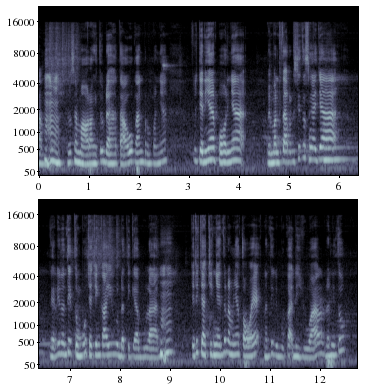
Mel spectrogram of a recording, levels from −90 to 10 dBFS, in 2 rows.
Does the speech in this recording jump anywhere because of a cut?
no; 0 cuts

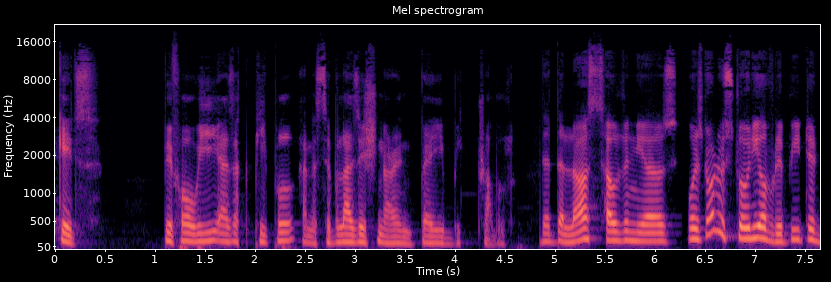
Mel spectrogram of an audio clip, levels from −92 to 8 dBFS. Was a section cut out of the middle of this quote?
yes; 2 cuts; at 4.7 s, 6.2 s

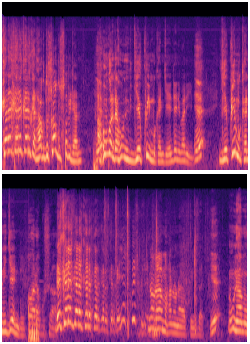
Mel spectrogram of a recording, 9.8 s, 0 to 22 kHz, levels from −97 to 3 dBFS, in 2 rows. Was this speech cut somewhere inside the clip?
yes; 1 cut; at 5.5 s

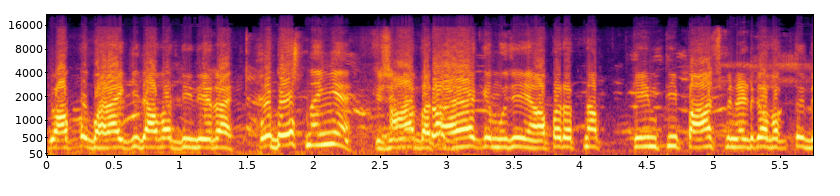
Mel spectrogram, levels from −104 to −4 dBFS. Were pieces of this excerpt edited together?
yes; 1 cut; at 2.8 s

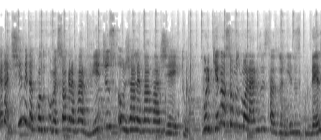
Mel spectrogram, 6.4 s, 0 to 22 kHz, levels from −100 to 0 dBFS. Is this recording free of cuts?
no; 1 cut; at 3.8 s

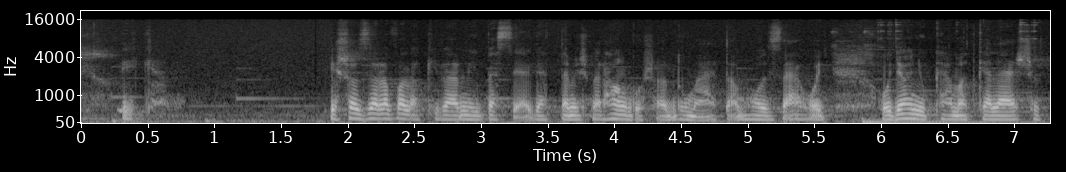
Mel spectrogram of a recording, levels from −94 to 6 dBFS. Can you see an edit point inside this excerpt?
no; 0 cuts

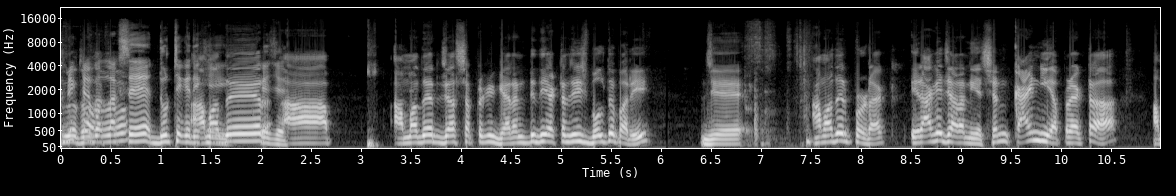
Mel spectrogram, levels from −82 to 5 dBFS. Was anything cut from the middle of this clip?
no; 0 cuts

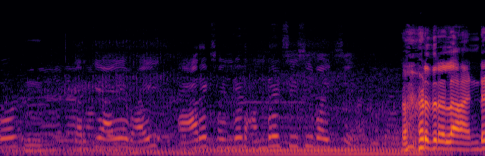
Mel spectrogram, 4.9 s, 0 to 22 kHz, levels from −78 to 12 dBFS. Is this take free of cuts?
yes; 0 cuts

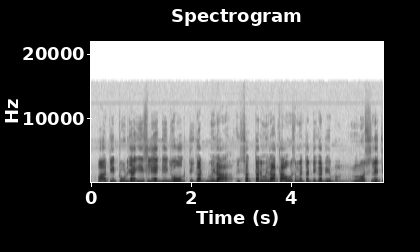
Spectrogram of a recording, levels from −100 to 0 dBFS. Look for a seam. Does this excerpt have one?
no; 0 cuts

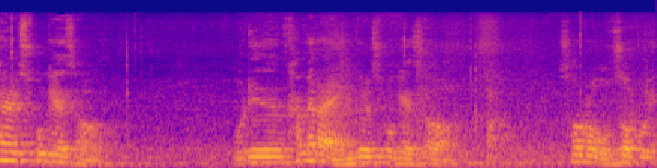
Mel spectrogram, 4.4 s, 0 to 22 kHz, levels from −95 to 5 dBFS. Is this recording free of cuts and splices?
yes; 0 cuts

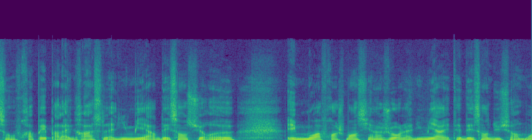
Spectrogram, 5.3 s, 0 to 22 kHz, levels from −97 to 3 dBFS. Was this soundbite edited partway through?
yes; 1 cut; at 2.8 s

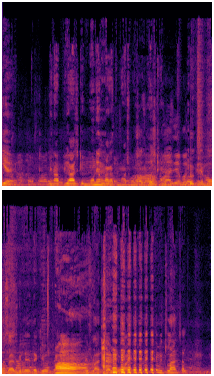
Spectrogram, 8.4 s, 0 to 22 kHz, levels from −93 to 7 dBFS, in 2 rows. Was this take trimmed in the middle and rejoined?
yes; 1 cut; at 3.8 s

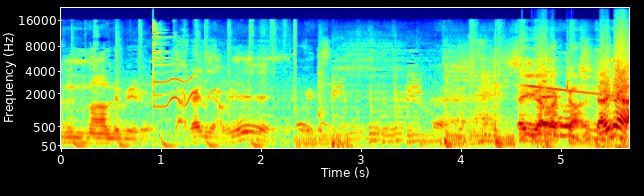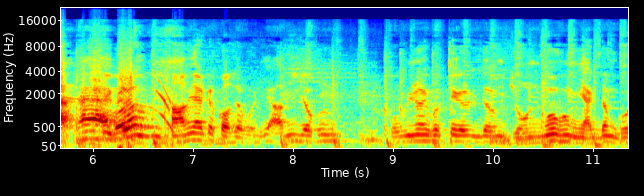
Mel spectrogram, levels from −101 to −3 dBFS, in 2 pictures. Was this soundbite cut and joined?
yes; 1 cut; at 6.8 s

